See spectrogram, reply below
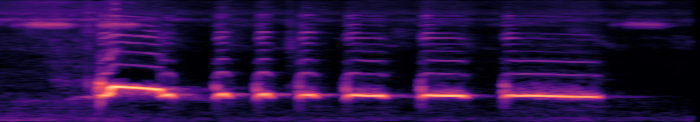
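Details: Bangkok-type zebra dove in full voice: one slurred upward-bending coo, then four clipped notes and two longer level coos, clear mellow whistled tone against near silence.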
